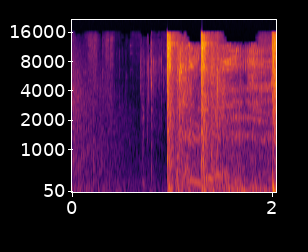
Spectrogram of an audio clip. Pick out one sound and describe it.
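A pistol fires a single shot.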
